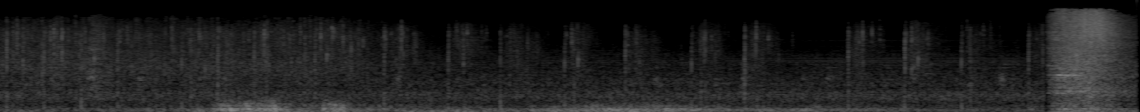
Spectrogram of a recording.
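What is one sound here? Footsteps tap across a hard tiled floor.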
